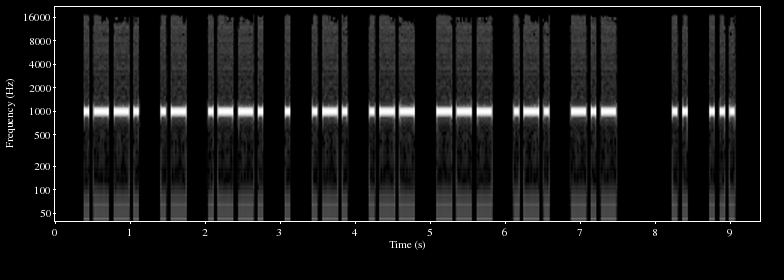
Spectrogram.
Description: Morse code, heard as a keyed tone, about 18 wpm, spaced as for 15 wpm, 1000 Hz. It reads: PAPERWORK IS
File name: qotdfiles / 15wpm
